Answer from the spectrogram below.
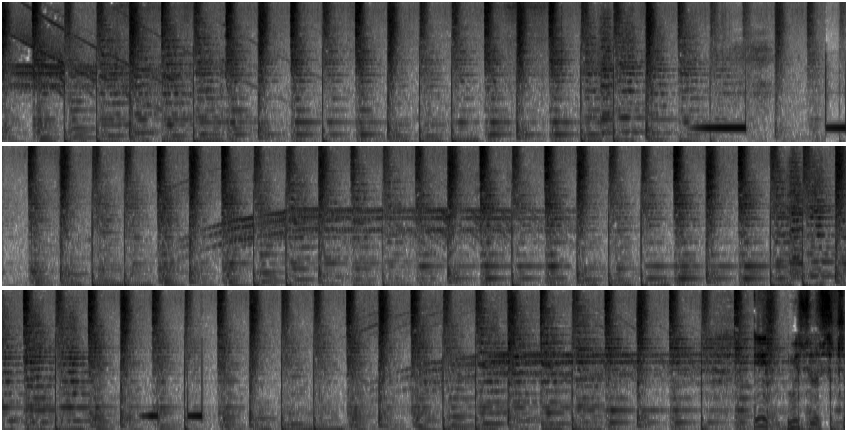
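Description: An upbeat instrumental track plays on air, loud and continuous, driven by a steady, fast beat with bright synth chords and occasional rising swells, with no singing or talking over it.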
